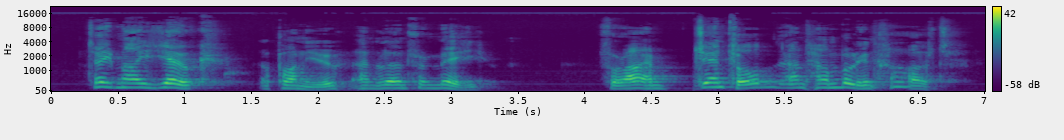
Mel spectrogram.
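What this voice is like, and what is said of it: Weak, fading voice. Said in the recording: “my voice is fading away”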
